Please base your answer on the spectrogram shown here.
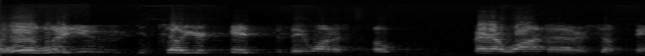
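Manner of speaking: play-acted irritated, confrontational, somewhat angry, challenging tone. Retelling an upset opponent's question at a public hearing: imitating an angry tone. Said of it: "in a bit of an angry tone".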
